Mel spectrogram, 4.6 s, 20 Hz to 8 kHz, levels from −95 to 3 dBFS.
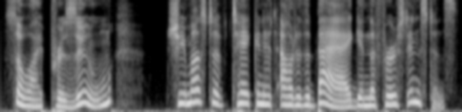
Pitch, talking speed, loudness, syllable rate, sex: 220 Hz, 205 wpm, -18 LUFS, 5.3 syllables/s, female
